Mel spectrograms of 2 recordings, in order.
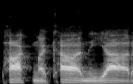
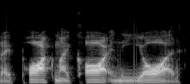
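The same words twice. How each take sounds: First: Mock Massachusetts accent, dropping the R's. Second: New York accent. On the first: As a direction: do a Boston-style "pahk my cah in the yahd". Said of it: "I'm not from Massachusetts". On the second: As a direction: own New York accent with every R sounded. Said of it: "I'm from New York". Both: Shown as a demonstration.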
